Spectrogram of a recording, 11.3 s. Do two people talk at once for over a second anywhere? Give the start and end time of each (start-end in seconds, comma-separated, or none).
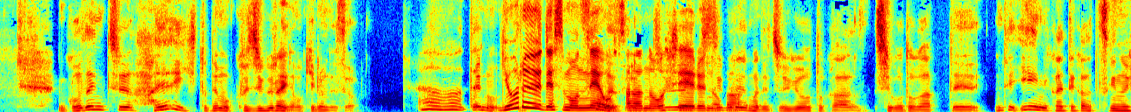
5.8-7.5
